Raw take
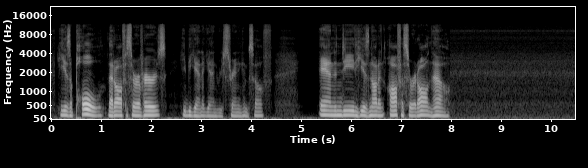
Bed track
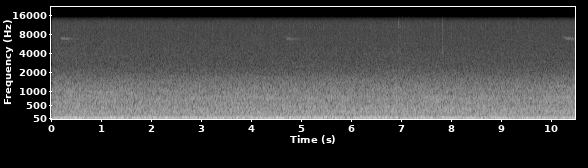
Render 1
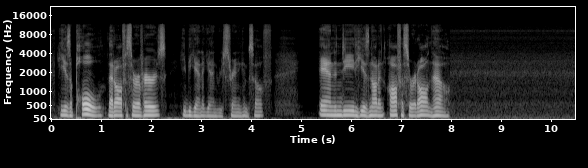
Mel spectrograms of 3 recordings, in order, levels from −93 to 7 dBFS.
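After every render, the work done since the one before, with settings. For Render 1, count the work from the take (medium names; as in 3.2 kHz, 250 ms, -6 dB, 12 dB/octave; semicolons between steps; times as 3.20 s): 4.17–5.51 s: resonant low shelf 140 Hz -12 dB, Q 1.5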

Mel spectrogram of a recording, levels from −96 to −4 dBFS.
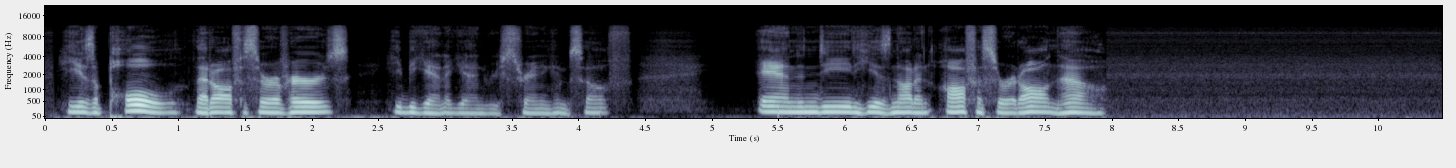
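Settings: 5.54–6.47 s: high-order bell 2.4 kHz -10.5 dB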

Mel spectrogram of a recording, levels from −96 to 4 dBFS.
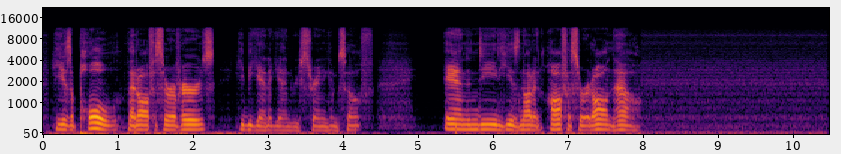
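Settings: bass shelf 190 Hz +3.5 dB; comb 3.8 ms, depth 84%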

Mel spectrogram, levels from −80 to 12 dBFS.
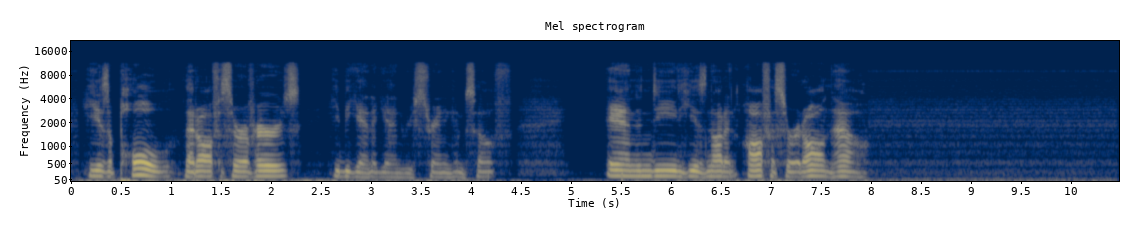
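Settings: trim +5 dB; peak limiter -3 dBFS, peak gain reduction 3 dB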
